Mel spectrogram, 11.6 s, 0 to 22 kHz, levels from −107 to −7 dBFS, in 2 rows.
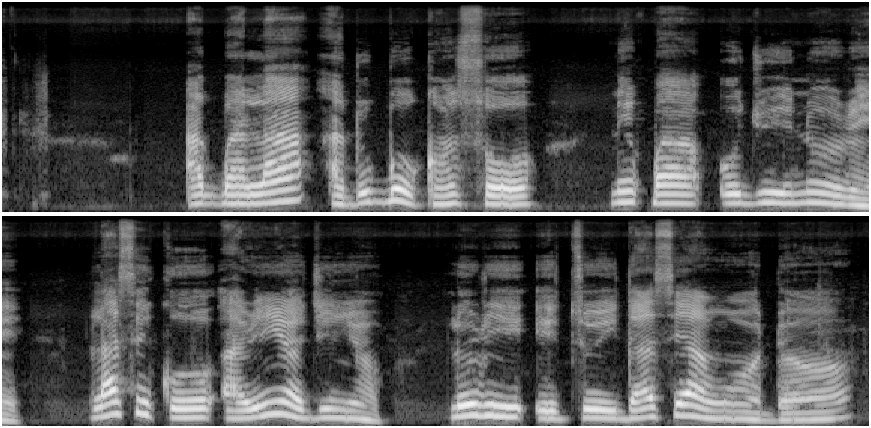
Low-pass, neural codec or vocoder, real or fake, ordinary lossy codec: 19.8 kHz; vocoder, 44.1 kHz, 128 mel bands every 256 samples, BigVGAN v2; fake; none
